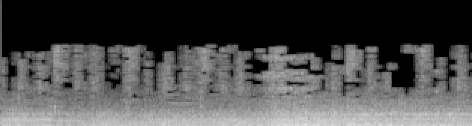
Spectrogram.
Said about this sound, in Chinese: 这个时候我们油门到底试一下，哇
